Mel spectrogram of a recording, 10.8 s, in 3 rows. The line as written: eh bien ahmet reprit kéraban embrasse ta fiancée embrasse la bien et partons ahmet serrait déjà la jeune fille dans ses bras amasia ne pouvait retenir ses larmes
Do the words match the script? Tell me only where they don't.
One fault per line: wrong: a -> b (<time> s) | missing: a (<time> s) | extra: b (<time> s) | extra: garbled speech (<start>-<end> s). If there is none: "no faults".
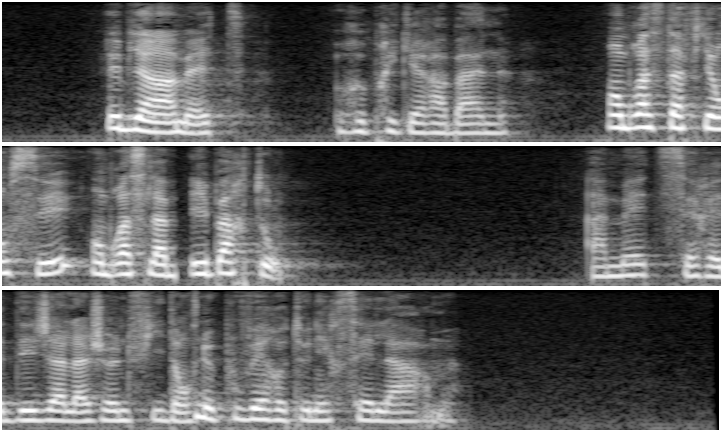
missing: bien (4.5 s)
missing: ses bras amasia (8.2 s)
